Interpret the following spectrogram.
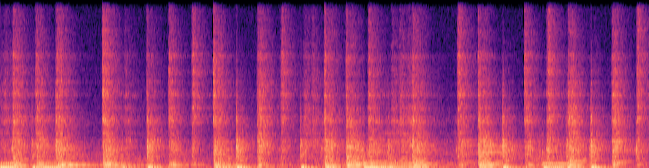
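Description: Live jazz trio playing an instrumental passage led by the drum kit: quick snare, bass drum and cymbal strokes over low bass notes.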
